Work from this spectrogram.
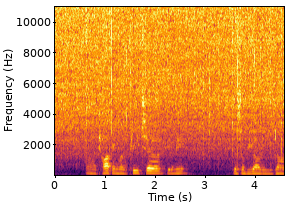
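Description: Omelet filling sizzles and fries in a pan as a steady hiss throughout, while someone talks over it close to the microphone.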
